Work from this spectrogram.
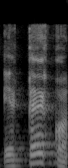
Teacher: Cuando está la vocal I y la vocal U, junto a estas consonantes, va a seguir siendo, va a seguir con la vocal I, pero al momento de pronunciar, se va a pronunciar la I como si fuera vocal E y la U se va a pronunciar como si fuera vocal O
